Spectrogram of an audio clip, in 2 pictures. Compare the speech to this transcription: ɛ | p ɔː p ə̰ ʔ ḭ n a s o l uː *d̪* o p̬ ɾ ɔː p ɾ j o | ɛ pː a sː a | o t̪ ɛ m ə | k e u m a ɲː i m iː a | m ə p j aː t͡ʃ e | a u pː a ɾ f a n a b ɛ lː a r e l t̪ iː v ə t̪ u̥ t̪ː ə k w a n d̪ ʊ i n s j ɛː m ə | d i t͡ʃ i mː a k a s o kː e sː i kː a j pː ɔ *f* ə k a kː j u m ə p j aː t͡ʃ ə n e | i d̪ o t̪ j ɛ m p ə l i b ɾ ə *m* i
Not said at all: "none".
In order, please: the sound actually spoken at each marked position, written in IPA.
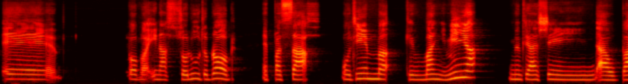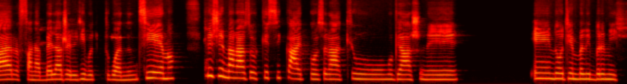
t̪, s, m

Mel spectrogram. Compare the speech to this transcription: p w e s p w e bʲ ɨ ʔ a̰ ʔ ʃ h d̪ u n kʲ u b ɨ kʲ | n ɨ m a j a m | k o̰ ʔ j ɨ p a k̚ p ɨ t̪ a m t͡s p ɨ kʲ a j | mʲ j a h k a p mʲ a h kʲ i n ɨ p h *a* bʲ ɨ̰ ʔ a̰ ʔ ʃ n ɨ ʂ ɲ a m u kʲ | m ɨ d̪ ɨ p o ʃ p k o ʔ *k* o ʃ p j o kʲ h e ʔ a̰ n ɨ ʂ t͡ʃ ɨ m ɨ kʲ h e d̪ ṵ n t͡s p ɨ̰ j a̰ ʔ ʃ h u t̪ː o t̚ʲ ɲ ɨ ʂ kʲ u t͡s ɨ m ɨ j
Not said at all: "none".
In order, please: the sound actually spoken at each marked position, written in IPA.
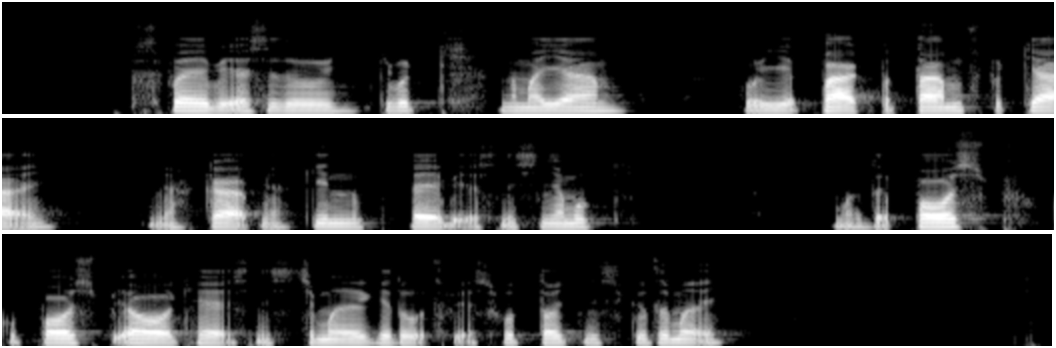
e, p

